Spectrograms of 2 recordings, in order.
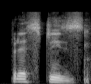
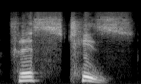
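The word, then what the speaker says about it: prestige: রাখতে হবে এরপর দেখেন এই যে প্রেস্টিজ আমরা বলি না তার খুব প্রেস্টিজ লেগেছে ফ্রেস্টিজ ফ্রেস্টিজ পয়েম ন ফয়েম ফম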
